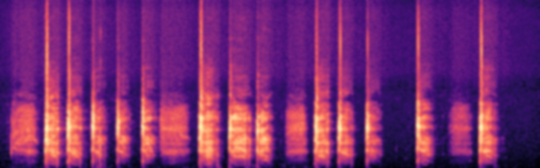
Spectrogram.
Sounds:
Cough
